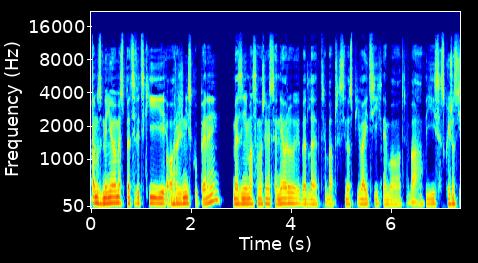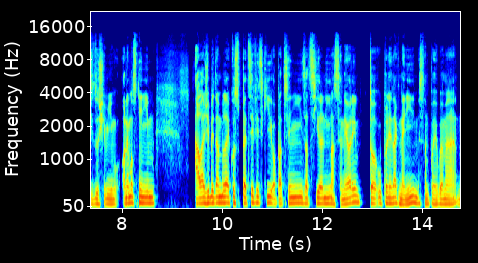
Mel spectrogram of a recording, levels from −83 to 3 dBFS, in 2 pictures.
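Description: Speech, with one corrupt frame concealed fault at 3.58 to 3.62 s, covering about 38 ms. The decoder caught bit errors in a short run of AAC frames and covered them.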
